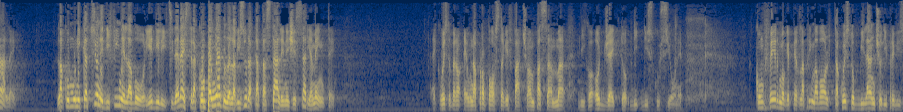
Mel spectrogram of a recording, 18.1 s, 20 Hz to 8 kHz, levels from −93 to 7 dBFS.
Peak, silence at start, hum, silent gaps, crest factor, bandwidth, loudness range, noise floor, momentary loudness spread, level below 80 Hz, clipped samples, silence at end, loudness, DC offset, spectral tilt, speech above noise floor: 0 dBFS; 0 s; none; none; 16 dB; 8 kHz; 12 LU; -58 dBFS; 18 LU; -48 dBFS; under 0.1%; 0 s; -14 LUFS; under 0.1%; -4.5 dB/octave; 44 dB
